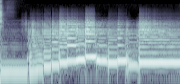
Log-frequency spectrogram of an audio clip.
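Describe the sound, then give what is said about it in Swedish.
A distorted electric guitar, played through the neck pickup with the bass control turned fully up, plays a short melodic line of sustained, stepping notes with a thick, heavy low end, loud and alone with no talking. “Här är full bas.”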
